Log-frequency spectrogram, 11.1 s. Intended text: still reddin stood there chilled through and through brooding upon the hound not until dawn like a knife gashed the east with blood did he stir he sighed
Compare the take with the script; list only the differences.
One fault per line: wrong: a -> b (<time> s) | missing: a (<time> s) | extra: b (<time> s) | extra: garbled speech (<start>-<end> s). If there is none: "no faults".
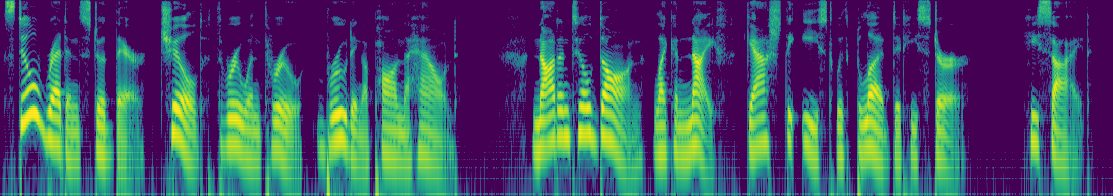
no faults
